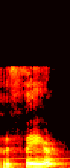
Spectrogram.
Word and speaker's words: prefer: you remember, we have prefer, okay? Prefer, just trying to refresh your memories. Prefer, this is made of two syllables, prefer. And the second syllable, the last syllable, is stressed.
